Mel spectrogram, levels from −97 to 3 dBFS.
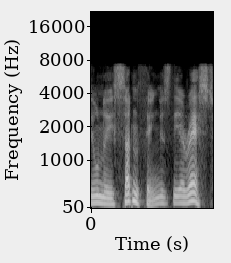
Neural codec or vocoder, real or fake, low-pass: none; real; 7.2 kHz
